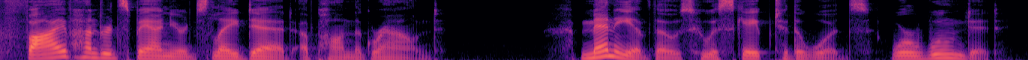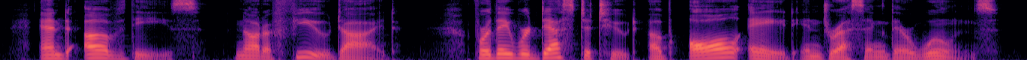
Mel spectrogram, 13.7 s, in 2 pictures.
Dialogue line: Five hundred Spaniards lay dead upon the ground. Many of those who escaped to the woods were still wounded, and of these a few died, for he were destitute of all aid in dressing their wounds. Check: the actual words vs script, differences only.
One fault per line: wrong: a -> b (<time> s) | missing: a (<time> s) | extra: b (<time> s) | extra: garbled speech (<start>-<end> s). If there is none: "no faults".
missing: still (6.1 s)
extra: not (8.4 s)
wrong: he -> they (10.1 s)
